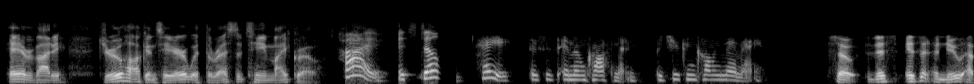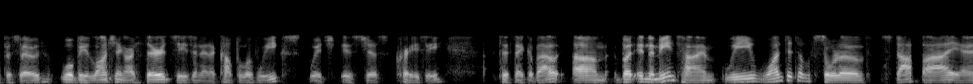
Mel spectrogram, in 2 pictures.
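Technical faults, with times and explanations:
4.37 to 4.57 s, handover gap: the call switched networks and about 200 ms of speech frames never arrived, so the sound just drops out briefly.
4.57 s to the end, fallback to narrowband: HD Voice at 12.65 kbit/s gave way to narrowband AMR at 7.4 kbit/s, so nothing survives above 4 kHz and speech turns duller, rougher.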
